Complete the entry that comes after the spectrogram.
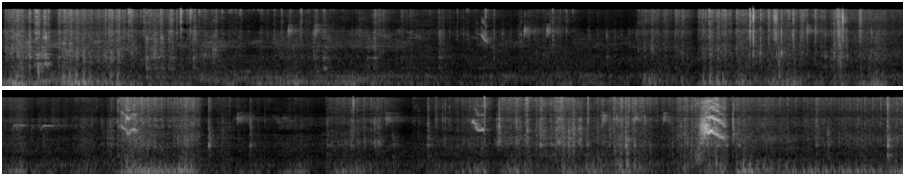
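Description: Small birds at a feeder: a flutter of wings as one flies in at the start, then rustling and a few short, high chirps, the loudest near the end.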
